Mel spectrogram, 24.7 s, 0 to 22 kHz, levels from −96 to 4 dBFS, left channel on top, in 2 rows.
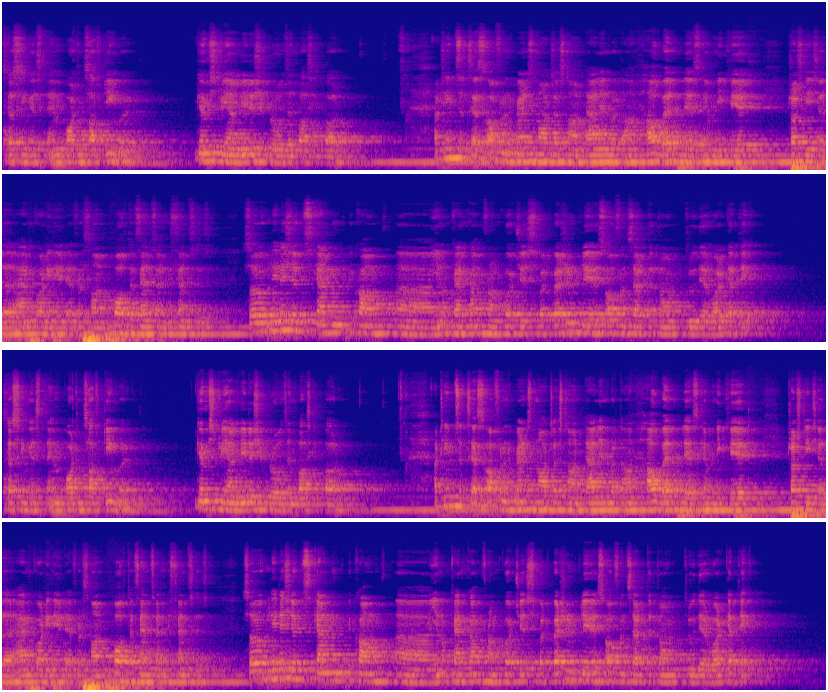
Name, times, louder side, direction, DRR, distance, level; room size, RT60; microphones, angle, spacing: voice 1, 0.0-2.0 2.9-5.1 6.0-15.4 16.0-23.6, equal, 60° right, -1 dB, 1.9 m, -32 dB
sound 1, 5.2-17.6, left 1 dB, 80° right, 1.9 m, -38 dB
sound 2, 9.4-9.7 10.1-11.5 11.8-13.2 13.5-14.5, equal, 25° right, 2.8 m, -31 dB
12.0 x 6.9 x 6.2 m, 2.1 s
head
